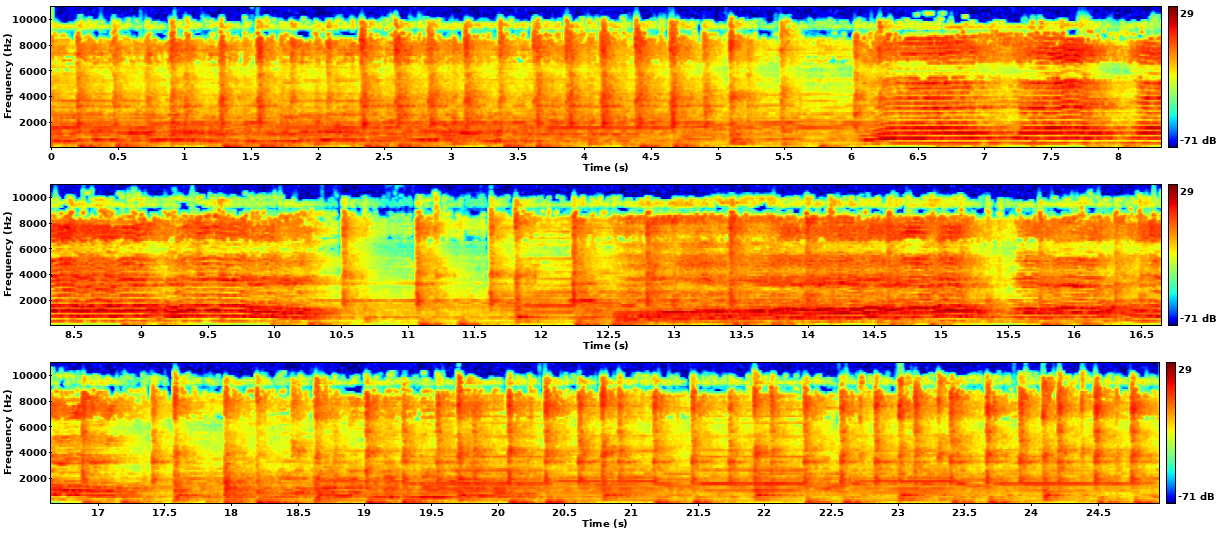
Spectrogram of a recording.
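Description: Sikh devotional music: tabla keeping a steady, even rhythm under harmonium, with a singer's long, wavering held lines about six seconds in and again about twelve seconds in.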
